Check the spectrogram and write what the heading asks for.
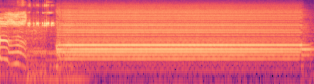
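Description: A buzzer sounds one loud, unchanging tone for about five seconds, starting about a second in: the time-up signal that ends the exam.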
